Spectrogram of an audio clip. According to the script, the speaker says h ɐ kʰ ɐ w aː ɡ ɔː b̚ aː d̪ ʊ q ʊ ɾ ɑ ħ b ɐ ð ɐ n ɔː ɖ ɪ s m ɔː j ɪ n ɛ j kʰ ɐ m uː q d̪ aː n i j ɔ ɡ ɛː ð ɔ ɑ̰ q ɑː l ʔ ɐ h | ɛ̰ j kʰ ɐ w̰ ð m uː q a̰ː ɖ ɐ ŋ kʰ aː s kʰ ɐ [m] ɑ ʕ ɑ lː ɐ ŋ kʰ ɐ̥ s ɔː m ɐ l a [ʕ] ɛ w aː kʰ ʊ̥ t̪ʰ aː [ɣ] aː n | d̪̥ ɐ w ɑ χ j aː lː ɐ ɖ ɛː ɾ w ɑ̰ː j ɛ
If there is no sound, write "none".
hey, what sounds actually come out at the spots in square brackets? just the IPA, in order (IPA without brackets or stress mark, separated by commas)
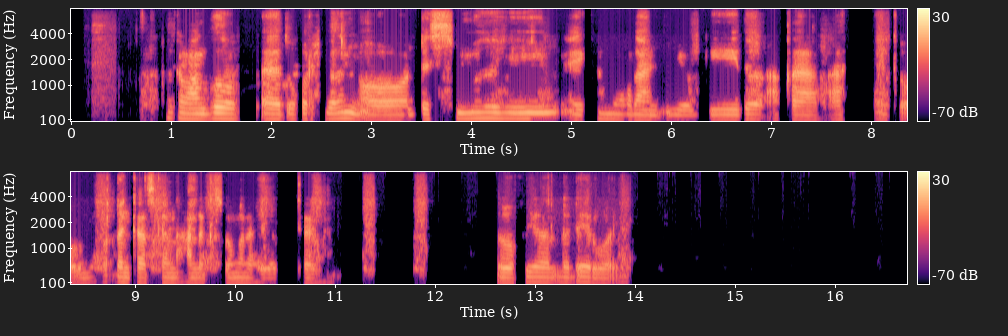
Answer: n, ʕ, ɣ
